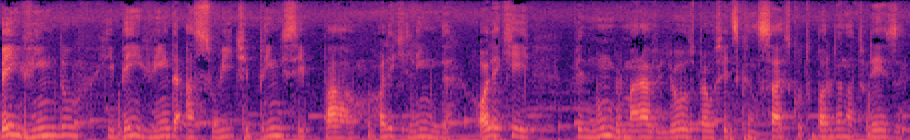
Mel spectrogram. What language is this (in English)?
Portuguese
